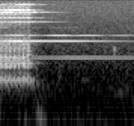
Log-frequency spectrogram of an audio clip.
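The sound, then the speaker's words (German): Telephone ringing, a single short bright electronic ring tone with steady high harmonics that cuts off quickly, followed by a faint ringing tail. “Telefon. Ja, ich gehe nicht ran.”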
